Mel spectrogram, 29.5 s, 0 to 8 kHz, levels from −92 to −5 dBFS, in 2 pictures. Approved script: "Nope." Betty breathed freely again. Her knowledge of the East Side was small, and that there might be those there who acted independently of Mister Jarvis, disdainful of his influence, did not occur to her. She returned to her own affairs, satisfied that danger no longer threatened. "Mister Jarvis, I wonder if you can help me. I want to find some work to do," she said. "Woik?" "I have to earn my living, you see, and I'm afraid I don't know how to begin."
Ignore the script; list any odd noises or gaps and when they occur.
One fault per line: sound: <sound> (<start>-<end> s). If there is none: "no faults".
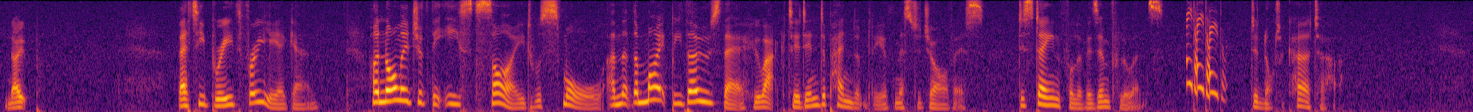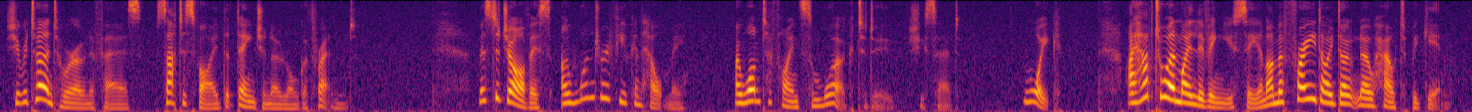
sound: chirp (11.9-12.3 s)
